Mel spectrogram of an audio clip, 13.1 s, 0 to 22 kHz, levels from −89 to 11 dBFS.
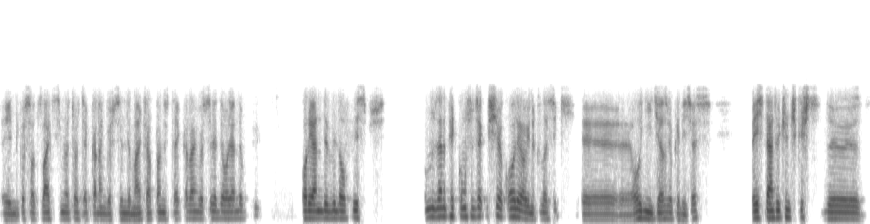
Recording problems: phone-call audio; nothing above 3.5 kHz

